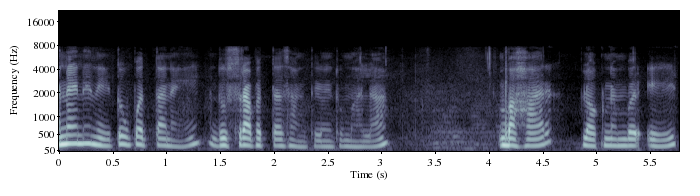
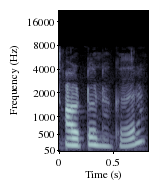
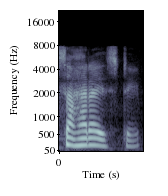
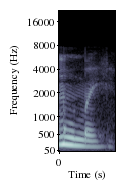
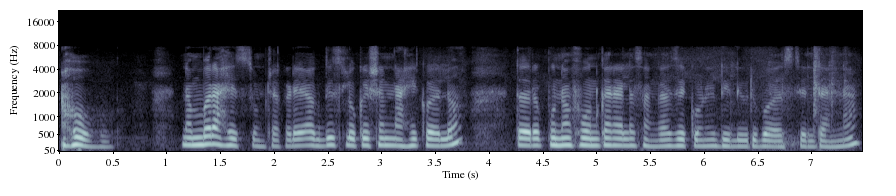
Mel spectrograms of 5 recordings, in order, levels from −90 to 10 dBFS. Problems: constant background noise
